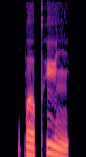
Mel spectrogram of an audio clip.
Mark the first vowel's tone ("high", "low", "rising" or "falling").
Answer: falling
